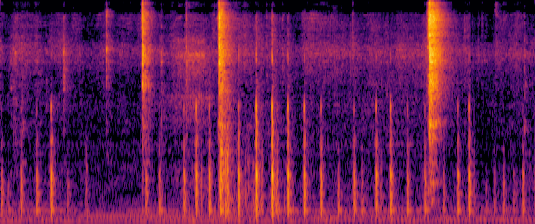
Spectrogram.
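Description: Rapid light clicking, six to eight clicks a second, with a few louder sharp clicks about one and a half, two and four seconds in.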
